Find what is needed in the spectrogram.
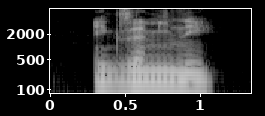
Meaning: to examine
- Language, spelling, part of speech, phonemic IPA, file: French, examiner, verb, /ɛɡ.za.mi.ne/, Fr-examiner.ogg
